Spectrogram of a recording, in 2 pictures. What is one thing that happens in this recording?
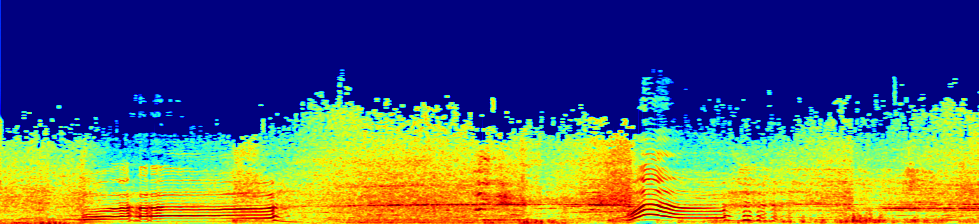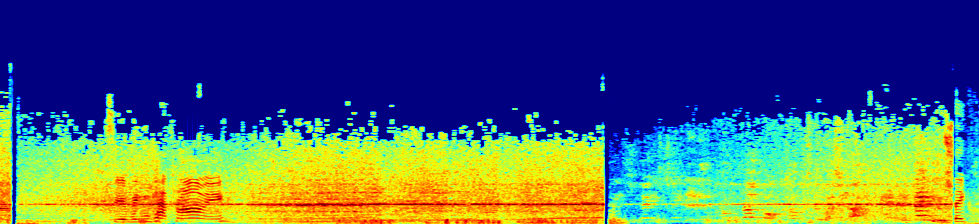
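A spinning fairground ride whirs and hums steadily outdoors.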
